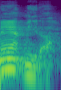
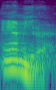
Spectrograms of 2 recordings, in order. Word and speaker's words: ammeter: always called it an amp meter. Because you're metering amps. But it's actually pronounced ammeter. It's A-M-M, you know. There's no P in it.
